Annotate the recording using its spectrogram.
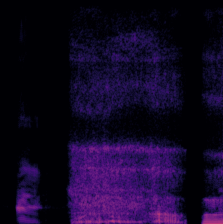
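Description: A woman laughing: a short "ha", then a long, breathy laughing exhale close to the microphone.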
